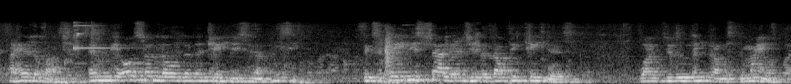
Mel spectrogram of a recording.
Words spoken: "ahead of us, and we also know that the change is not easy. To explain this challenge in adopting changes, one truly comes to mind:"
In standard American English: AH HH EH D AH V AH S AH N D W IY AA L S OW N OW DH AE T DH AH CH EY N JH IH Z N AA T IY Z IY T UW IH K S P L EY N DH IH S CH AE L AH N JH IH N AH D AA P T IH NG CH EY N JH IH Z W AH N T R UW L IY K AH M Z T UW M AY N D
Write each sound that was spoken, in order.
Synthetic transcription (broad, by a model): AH HH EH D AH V AH S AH N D W IY AA L S OW N OW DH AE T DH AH CH EY N JH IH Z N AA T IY S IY T UW IH K S P L EY N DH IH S CH AE L AH N JH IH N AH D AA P T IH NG CH EY N JH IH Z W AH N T UW IY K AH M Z T UW M AY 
